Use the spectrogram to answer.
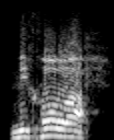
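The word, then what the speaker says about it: ניחוח: We have a We have kind of an auxiliary vowel that helps us pronounce the uh guttural letter at the end of the word. So, reah. Nichoah.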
